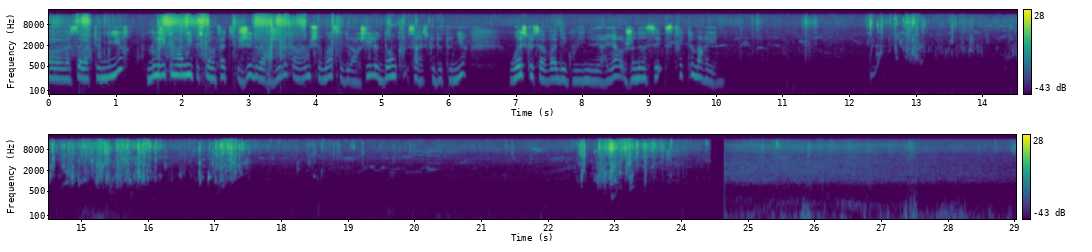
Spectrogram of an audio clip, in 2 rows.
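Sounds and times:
pond water sloshing: 12.2 - 19.4, 22.3 - 24.2.

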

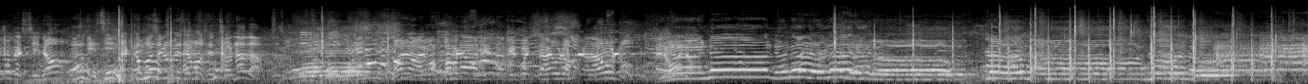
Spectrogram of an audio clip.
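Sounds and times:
person singing long notes: 6.6 - 13.0.

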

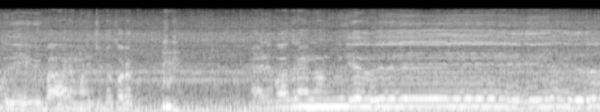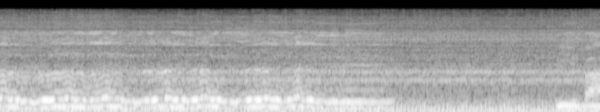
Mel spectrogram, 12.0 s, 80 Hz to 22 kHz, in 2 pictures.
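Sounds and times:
man singing a devotional song: 0.0 - 1.3, 2.5 - 10.0, 11.6 - 12.0
steady low hum: 0.0 - 12.0.

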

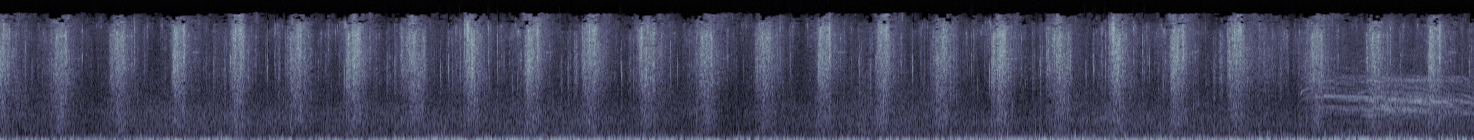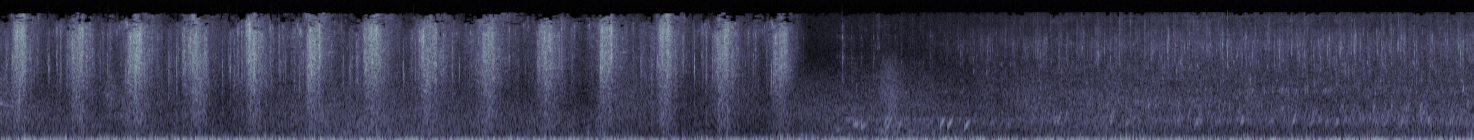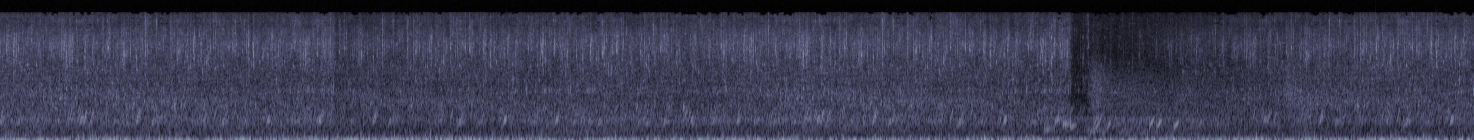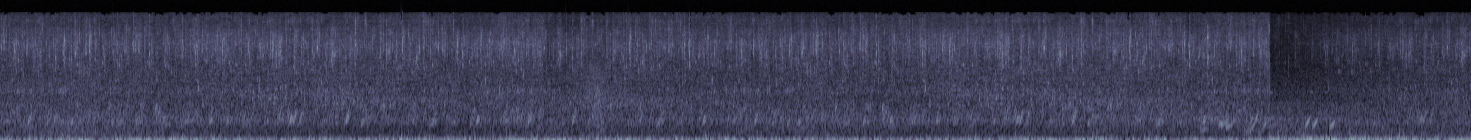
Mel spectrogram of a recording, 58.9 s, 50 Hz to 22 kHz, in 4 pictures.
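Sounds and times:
underwater bubbling water: 22.7 - 58.9.

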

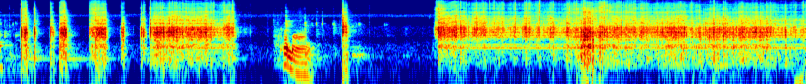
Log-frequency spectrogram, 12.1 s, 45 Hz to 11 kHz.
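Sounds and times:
welding arc crackling: 0.2 - 3.9, 6.5 - 12.0.

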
